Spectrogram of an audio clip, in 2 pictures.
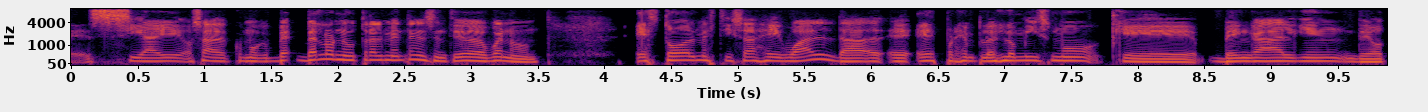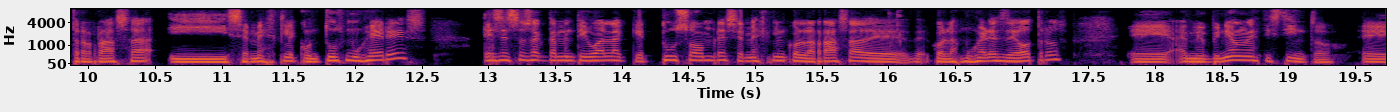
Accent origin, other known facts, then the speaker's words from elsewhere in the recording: Spain; de tratarlo como como españoles nos toca ver, porque España hizo esto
